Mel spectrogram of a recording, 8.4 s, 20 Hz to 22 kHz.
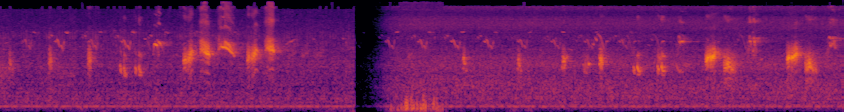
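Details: Clamorous reed warbler at Bhigwan in December 2023: bursts of chirpy, harsh notes, several per second, with a brief break midway and a steady low hum underneath.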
